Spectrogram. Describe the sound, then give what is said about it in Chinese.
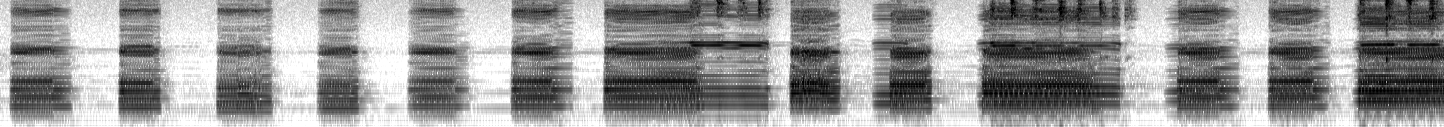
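A bright, buzzy electronic toy keyboard, fitted with key stickers to play by, plays a simple melody of distinct tones, starting with short separate notes and moving into longer held ones, with no one talking. “它有键盘的贴纸，那你就可以依照这个键盘弹出你想要的音乐。”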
